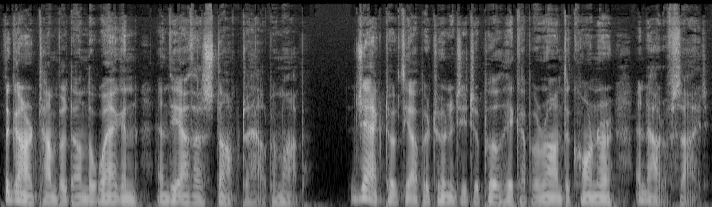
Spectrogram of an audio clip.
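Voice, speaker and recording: A man's voice: fairly low pitch, fairly quick. A man reading scripted narration of an adventure story as a podfic narrator.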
